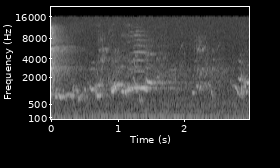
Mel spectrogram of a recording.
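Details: Australian magpies sing in the background near a roosting neon cuckoo bee on a grass blade. They give rich, fluting warbles that rise and fall through the mid range, with a brief flourish at the start and a softer phrase near the end.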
